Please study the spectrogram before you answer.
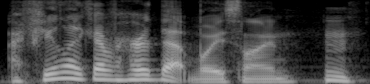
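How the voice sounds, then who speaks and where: A man's voice: on the high side, big pitch swings, fairly quick, a little mellow, no room sound. Casual man hosting a reaction video, dry sound. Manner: informal, chatty asides to viewers. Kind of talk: casual reaction commentary, reading lore aloud.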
